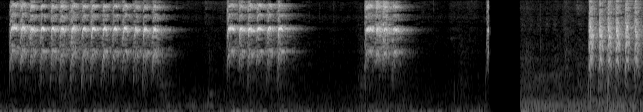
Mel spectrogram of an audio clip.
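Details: Flowerpecker used as a live-bird master for training cage birds: rapid buzzy ticking trills, high and dense, in three bursts of one to two seconds with pauses between, a lone tick, then a faint hum before a fresh burst.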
